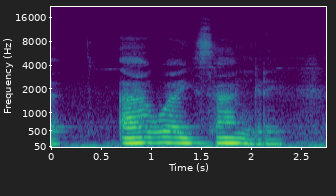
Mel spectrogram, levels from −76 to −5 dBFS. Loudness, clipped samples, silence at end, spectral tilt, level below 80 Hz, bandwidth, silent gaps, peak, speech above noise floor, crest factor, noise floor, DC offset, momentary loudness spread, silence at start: -23 LUFS; under 0.1%; 0 s; -7.5 dB/octave; -44 dBFS; 10.5 kHz; none; -8 dBFS; 21 dB; 16 dB; -43 dBFS; under 0.1%; 16 LU; 0 s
